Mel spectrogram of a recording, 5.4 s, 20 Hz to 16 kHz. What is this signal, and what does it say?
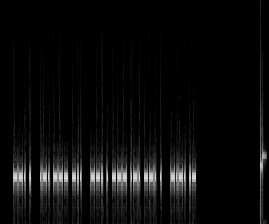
Morse code, heard as a keyed tone, about 42 wpm, 700 Hz. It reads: GE ROD GEORGE CA
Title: K1USN SST QSO Practice - 45wpm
